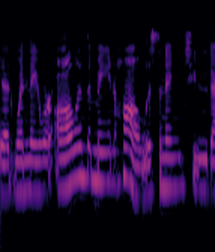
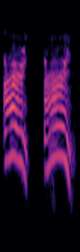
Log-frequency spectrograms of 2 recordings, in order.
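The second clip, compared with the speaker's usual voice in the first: high, loud yelps; shouting out; 10 semitones higher, 13 dB louder than usual. A narrator's reading. Omri yelping at every step, high and loud. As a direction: hop and yell with each jab. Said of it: "Omri dancing and shouting".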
